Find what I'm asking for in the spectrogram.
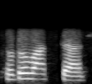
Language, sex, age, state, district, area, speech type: Bengali, female, 45-60, West Bengal, Uttar Dinajpur, urban, conversation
